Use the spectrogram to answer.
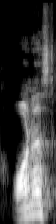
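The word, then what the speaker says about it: honest: अब इसके बाद देखिए 7th वाला क्या दे रखा है, ऑनेस्ट का क्या होगा, ऑनेस्ट में क्या आ जाएगा,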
